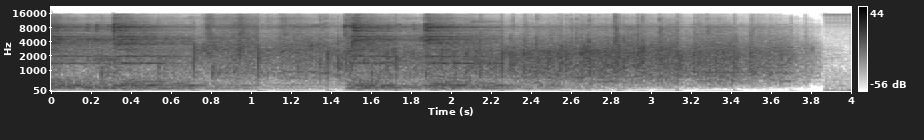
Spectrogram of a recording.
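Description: Andalusian pastoral Christmas group singing and playing. The music ends about a second and a half in, and audience applause follows and dies away just before the end.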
